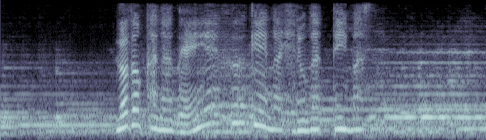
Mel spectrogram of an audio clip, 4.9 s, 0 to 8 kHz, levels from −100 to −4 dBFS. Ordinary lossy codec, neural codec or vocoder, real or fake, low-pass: none; codec, 16 kHz, 2 kbps, FunCodec, trained on Chinese and English, 25 frames a second; fake; 7.2 kHz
